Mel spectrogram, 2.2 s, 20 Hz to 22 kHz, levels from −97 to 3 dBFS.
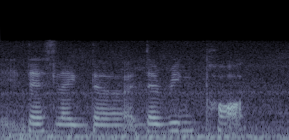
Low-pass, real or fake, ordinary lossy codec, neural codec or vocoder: none; real; none; none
